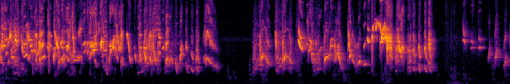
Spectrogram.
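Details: Grey-crowned goldfinch song: two long bursts of rapid, high twittering with buzzy and tinkling notes. A brief pause falls near the middle, and a few thin, clipped notes close the clip. No other sounds are clear.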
